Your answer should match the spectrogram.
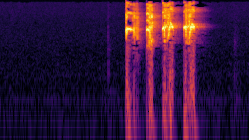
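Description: Blue masked lovebird giving four short, high-pitched chirps in quick succession, starting a little past halfway.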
